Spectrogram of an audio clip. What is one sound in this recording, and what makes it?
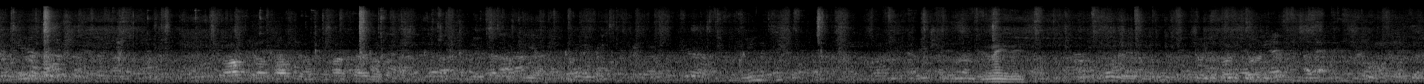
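Several men talk over one another nearby, in a crowd.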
